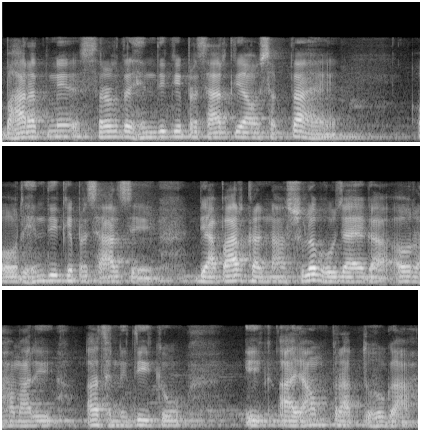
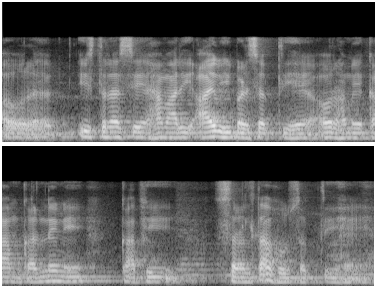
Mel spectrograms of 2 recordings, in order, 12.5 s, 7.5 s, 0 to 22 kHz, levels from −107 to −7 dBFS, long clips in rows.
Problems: none marked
